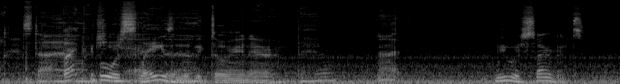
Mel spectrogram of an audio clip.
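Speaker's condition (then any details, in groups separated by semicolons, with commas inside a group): No condition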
